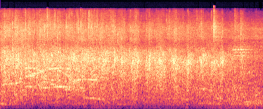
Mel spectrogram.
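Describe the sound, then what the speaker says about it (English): A crowd claps for a graduating batch of second PUC students at an academy felicitation ceremony, sustained and loud applause from many people that holds steady throughout and eases only slightly at the close. "A big round of applause to you all."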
